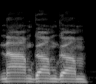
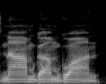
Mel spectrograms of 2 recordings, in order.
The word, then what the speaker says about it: Nam Gum Guan: He suddenly calls out but gets his name wrong. Hey, you idiot Nam Gum Gum. Guan corrects him. My name is Nam Gum Guan.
